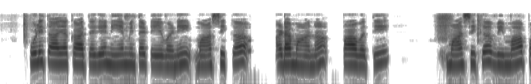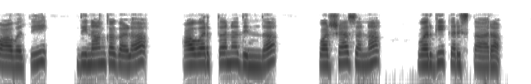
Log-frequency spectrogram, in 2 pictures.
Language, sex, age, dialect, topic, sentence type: Kannada, female, 18-24, Central, banking, statement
